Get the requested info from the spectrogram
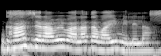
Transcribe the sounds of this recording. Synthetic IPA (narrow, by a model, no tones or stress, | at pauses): ɡʱãːsd͡ʒɐɾaːʋeʋaːlad̪ɐʋaːimɪlelaː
